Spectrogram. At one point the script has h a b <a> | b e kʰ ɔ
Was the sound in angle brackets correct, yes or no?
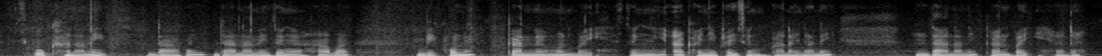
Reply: yes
